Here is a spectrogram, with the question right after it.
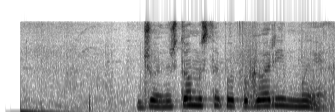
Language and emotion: Russian, positive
